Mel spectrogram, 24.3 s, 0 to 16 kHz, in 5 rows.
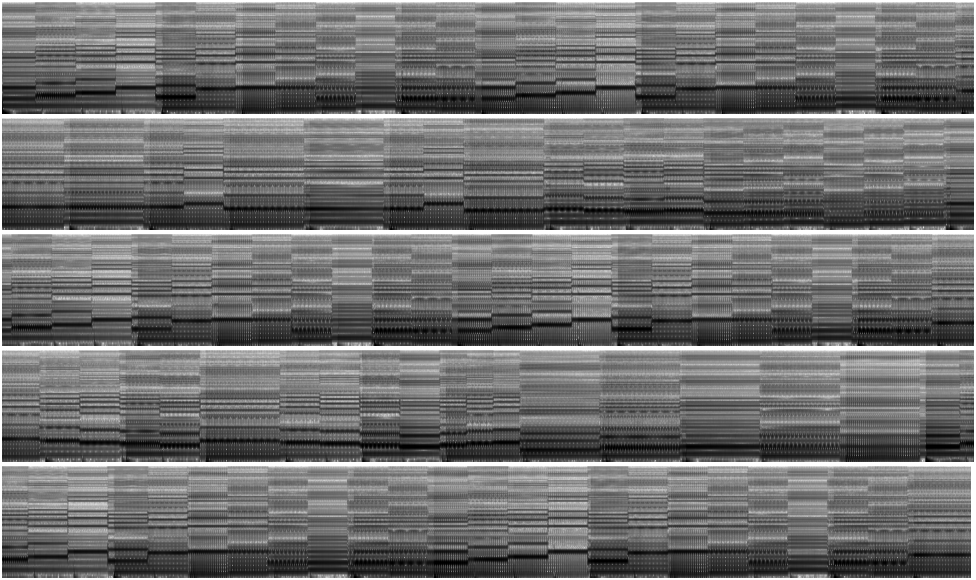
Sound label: Minuet in G, MOS6581R4; Digger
